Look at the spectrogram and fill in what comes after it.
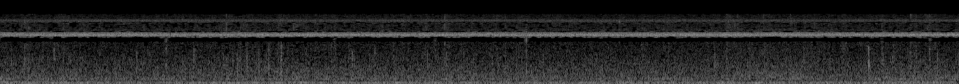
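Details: Crickets heard at night in a natural setting, their song a constant high, even buzzing trill lasting throughout, with light scattered ticks and dull low noise beneath.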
